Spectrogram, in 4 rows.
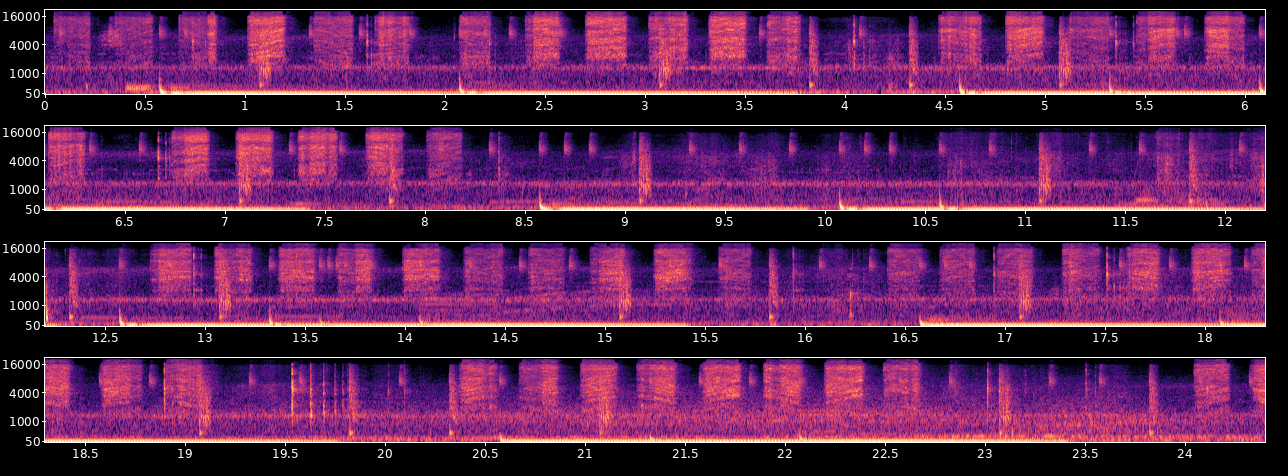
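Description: Spray paint hissing onto an Infiniti G37 wheel rim being repainted after chipping, a loud steady aerosol spray in long bursts with brief pauses between passes, close and alone.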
